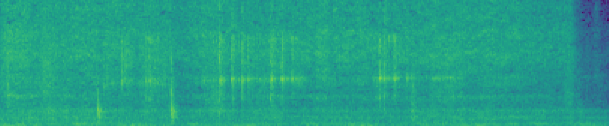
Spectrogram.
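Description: Aerosol can of solvent-based satin spray varnish spraying in one long, steady hiss that cuts off shortly before the end, with a few faint clicks over it.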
